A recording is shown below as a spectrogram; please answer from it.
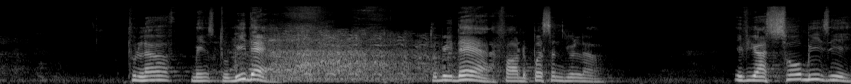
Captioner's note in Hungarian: nevetés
